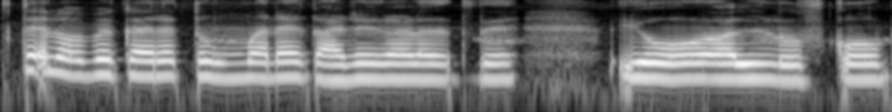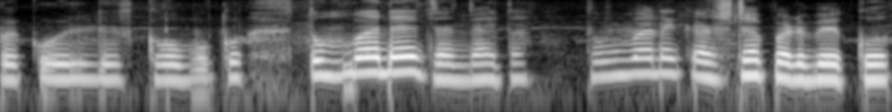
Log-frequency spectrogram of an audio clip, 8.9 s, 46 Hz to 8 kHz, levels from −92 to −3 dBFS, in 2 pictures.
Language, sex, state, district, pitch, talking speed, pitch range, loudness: Kannada, female, Karnataka, Raichur, 220 Hz, 95 wpm, 210-245 Hz, -16 LUFS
